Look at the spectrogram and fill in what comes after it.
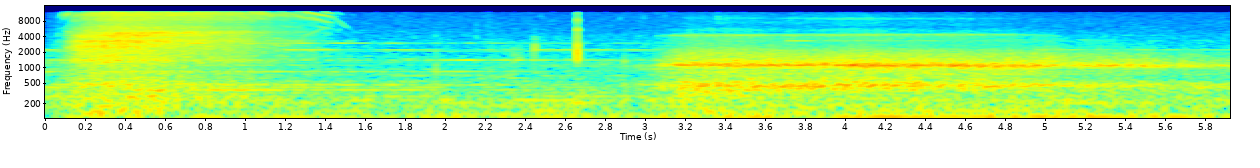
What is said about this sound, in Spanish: Respira profundamente.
